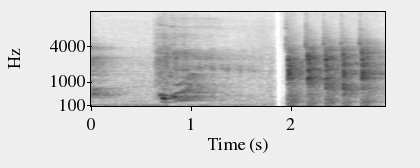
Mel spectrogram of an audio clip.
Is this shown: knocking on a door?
yes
